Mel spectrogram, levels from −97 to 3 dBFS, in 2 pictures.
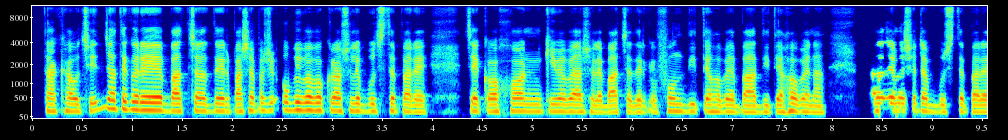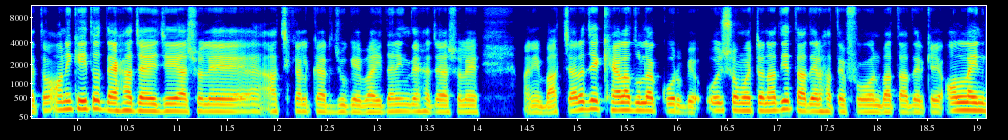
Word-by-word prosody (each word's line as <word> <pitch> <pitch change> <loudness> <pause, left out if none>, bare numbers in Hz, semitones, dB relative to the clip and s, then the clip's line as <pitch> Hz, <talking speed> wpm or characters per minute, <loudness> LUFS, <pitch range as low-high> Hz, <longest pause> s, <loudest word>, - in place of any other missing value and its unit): থাকা 155 +1 -2
উচিত 165 +3 -5
যাতে 210 -1 +2
করে 180 -1 +5 0.3
বাচ্চাদের 160 0 +1
পাশাপাশি 165 +2 -2
অভিভাবকরা 175 -2 +2
আসলে 165 +1 -2
বুঝতে 160 +1 -3
পারে 145 -1 0 0.5
যে 160 - +3
কখন? 160 +1 +1 0.2
কীভাবে 155 0 0
আসলে 145 -2 -3
বাচ্চাদেরকে 145 -1 -3
ফোন 165 -1 -1
দিতে 155 0 -3
হবে? 150 0 -2
বা 140 - +3
দিতে 145 +1 -2
হবে 155 -2 +1
না? 135 - -4 0.5
তারা 165 +1 0
যেন 170 0 +3
সেটা 165 -1 -1
বুঝতে 145 +1 -4
পারে। 145 0 +1
তো - - 0
অনেকেই 205 +2 +4
তো - - +7
দেখা 170 +1 +5
যায় 160 -1 +7
যে 160 - +3
আসলে 155 +1 -1 0.6
আজকালকার 150 0 -4
যুগে 150 0 -2
বা 145 - +1
ইদানিং 155 +2 -3
দেখা 150 0 -4
যায় 145 -1 +1
আসলে 145 0 -4 0.5
মানে - - -7
বাচ্চারা 160 +7 +1
যে - - +8
খেলাধুলা 175 -1 +4
করবে 145 -4 -1 0.2
ঐ - - -3 0.2
সময়টা 170 -1 +2
না - - +4
দিয়ে 205 0 +3
তাদের 155 -1 +3
হাতে 150 0 -2
ফোন 145 0 -1
বা 145 - +3
তাদেরকে 145 0 -3 0.2
অনলাইন 175 0 +6
155 Hz, 175 wpm, -23 LUFS, 150-170 Hz, 0.6 s, যে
